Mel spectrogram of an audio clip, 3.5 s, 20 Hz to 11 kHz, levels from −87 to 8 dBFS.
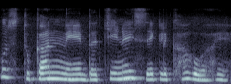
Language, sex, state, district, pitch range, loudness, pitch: Hindi, female, Arunachal Pradesh, Lower Dibang Valley, 205-235 Hz, -17 LUFS, 220 Hz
